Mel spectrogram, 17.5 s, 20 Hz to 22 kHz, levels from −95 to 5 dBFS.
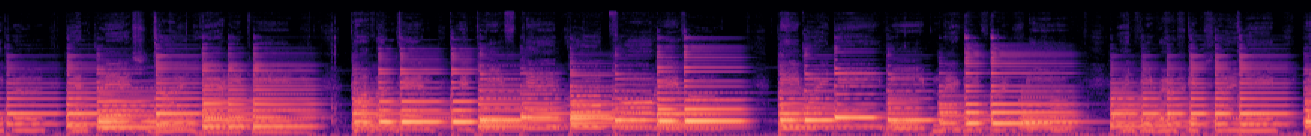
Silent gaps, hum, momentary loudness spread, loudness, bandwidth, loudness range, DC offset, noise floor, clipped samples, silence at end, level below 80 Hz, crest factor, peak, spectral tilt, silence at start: none; none; 9 LU; -20 LUFS; 8.6 kHz; 4 LU; under 0.1%; -41 dBFS; under 0.1%; 0 s; -48 dBFS; 16 dB; -4 dBFS; -7 dB/octave; 0 s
